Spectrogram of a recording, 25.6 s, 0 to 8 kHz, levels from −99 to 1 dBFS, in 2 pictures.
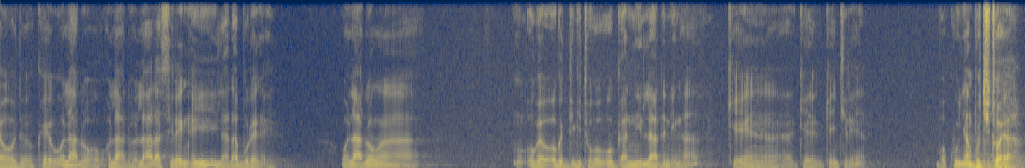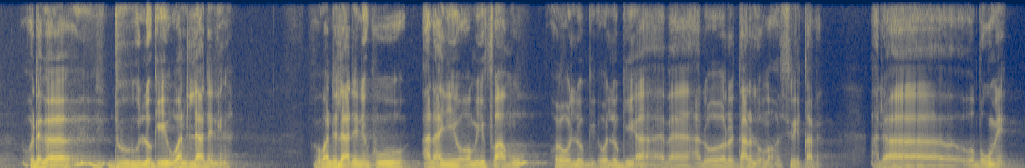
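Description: From 11.99 to 15.44 s, then 16.85 to 21.95 s, automatic gain falling lowers the level by about 4 dB and then about 8 dB. Unlike the talker's movement near 12 s, the room noise sinks along with the speech.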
